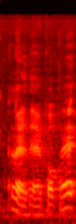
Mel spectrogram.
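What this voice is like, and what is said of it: Put-on British accent. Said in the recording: “thought you were British ... There you go. There's the accent.”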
